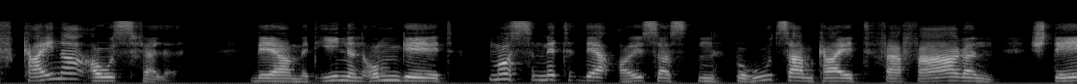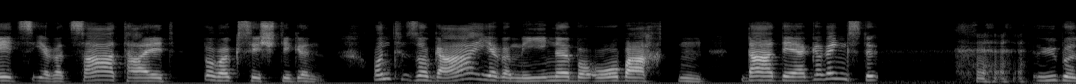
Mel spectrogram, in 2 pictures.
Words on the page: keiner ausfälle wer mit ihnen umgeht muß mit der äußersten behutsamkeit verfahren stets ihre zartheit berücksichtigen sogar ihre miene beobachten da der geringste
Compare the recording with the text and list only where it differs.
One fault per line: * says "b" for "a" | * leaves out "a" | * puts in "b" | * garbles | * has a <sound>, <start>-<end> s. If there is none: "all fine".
* puts in "und"
* has a laugh, 20.3-21.1 s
